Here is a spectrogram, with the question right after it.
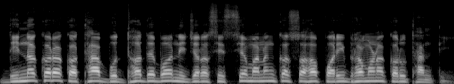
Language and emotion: Odia, neutral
